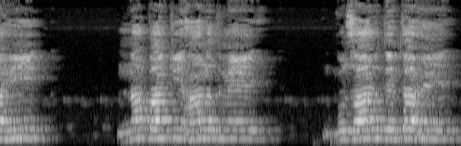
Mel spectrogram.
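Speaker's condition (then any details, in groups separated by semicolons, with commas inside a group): No condition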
